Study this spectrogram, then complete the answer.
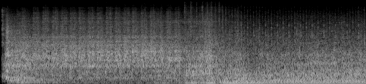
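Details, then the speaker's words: Old flat-fender Jeep petrol engine started after refitting a fender and adding a fuse block, cooling system not yet done: brief crank, catches, then settles into a steady even idle with no knocks or misses; runs well. "but did you hear it run thing runs so good"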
